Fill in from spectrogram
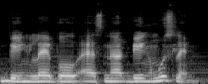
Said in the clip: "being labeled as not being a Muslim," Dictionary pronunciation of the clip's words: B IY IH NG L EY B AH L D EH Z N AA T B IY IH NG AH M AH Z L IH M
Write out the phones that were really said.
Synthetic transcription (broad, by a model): B IY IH NG L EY B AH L EH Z N AA T B IY IH NG AH M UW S L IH M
